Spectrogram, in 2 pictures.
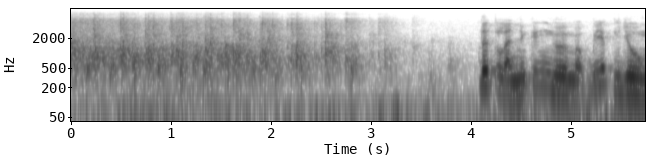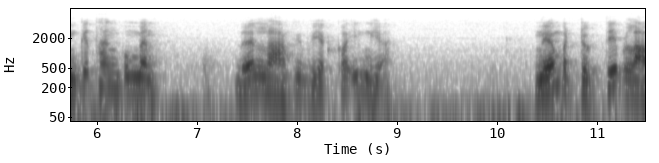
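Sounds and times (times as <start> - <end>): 
crowd clapping: 0.0 - 3.5
speech: 4.1 - 6.7, 7.4 - 9.0, 10.4 - 11.4.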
